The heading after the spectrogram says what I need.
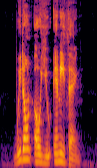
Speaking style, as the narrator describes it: spat

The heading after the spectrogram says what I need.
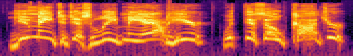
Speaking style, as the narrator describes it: Roy yelled like a stuck pig

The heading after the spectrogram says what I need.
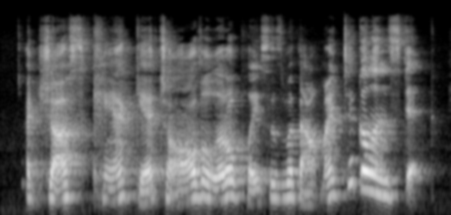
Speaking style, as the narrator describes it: he grumbled

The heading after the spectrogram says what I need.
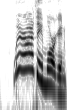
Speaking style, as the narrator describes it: cried Annie

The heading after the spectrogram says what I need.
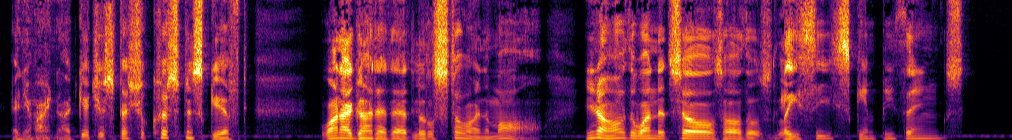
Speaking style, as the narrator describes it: she whispered

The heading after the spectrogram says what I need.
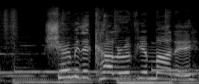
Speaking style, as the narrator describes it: she gasped

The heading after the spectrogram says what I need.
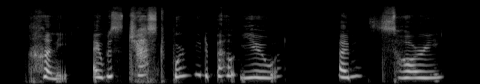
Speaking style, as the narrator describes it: said while sobbing

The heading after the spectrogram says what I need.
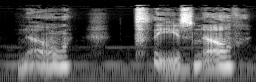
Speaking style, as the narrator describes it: She heard herself whimper

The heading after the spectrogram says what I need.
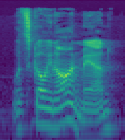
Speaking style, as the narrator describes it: He sighed

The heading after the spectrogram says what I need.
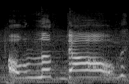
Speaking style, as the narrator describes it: Mac pleaded

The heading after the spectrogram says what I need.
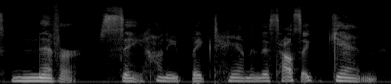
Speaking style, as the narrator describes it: Nora snarls

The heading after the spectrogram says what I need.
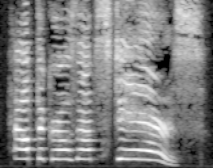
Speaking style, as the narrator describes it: busy in the kitchen finishing up dinner and yells

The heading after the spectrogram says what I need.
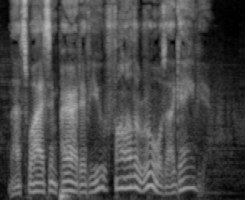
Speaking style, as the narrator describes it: he calmly replied

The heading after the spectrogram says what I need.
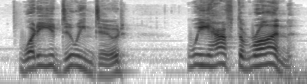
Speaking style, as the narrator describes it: James shouted desperately

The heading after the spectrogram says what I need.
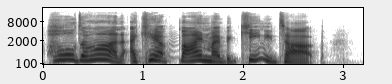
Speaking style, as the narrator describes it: I actually yelled out

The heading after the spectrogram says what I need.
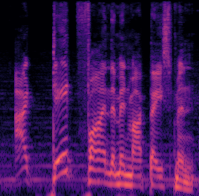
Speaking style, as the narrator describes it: Linus exclaimed hotly

